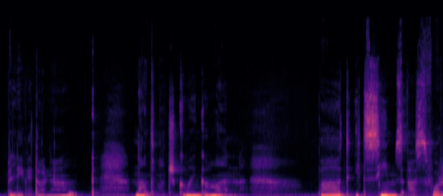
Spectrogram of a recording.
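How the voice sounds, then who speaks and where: A woman's voice: high voice, mellow, voice pushed up. A woman playing a devoted, nervous supervillain's personal assistant in an ASMR roleplay, whispering breathily with a deferential, hesitant, soothing manner.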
